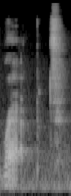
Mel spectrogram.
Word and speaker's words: wrapped: the beginning is silent that W is silent at the beginning of that word that word is wrapped like you wrapped a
